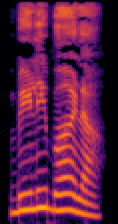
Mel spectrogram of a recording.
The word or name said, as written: ಬಳಬಳ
